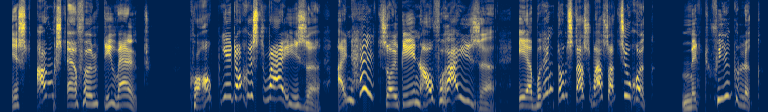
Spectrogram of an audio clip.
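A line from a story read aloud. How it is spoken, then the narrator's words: Croak. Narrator (German): krächzte er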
